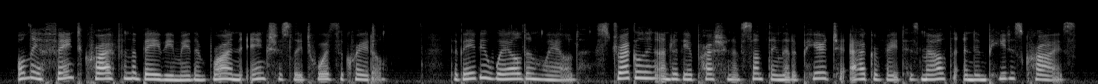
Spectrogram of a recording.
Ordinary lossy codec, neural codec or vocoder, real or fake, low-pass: Opus, 24 kbps; none; real; 7.2 kHz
